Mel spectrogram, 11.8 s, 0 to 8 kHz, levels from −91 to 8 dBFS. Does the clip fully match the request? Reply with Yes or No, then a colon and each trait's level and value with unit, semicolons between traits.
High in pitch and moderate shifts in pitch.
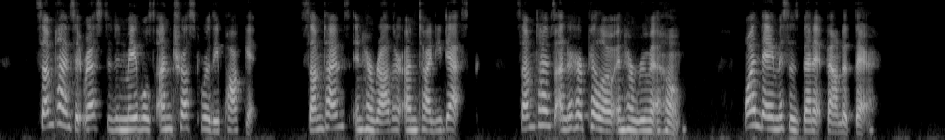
Yes: high, 240 Hz; average, 3.1 semitones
